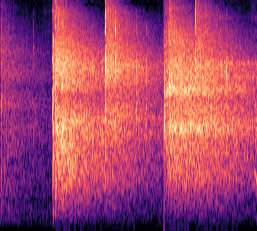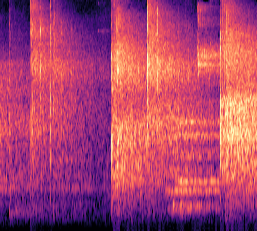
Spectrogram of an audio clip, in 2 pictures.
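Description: A wooden bat strikes a ball with a sharp crack.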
